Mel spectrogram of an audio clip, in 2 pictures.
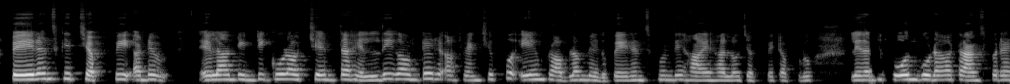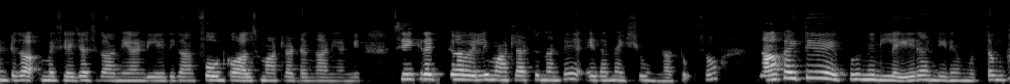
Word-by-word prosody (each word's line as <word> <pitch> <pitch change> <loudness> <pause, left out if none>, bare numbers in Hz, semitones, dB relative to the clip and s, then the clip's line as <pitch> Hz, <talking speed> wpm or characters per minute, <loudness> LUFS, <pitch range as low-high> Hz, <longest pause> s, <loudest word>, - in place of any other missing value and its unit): పేరెంట్స్‌కి 250 +4 +8
చెప్పి 200 +2 +2
అంటే 225 +2 +2 0.5
ఎలా 225 +1 +5
అంటే 225 +1 -1
ఇంటికి 205 +1 -4
కూడా 240 0 +5
వచ్చేంత 225 -2 -1 0.2
హెల్తీగా 225 +7 +1
ఉంటే, 250 +5 0 0.2
ఆ - - -7
ఫ్రెండ్షిప్ 215 +6 -5 0.2
ఏం 225 +1 +2
ప్రాబ్లమ్ 200 0 -1
లేదు. 180 -4 -3
పేరెంట్స్ 190 +1 -3
ముందే 210 +1 -4
హాయ్, 185 0 0
హలో 185 0 -2
చెప్పేటప్పుడు 180 +1 -9 0.4
లేదంటే 200 +1 0
ఫోన్ 220 +1 +7
గూడా 210 -1 +4 0.2
ట్రాన్స్పరెంట్‌గా 195 0 0 0.2
మెసేజెస్ 185 +1 -4
గానియ్యండి 175 -1 -5
ఏదిగా 175 0 -7 0.2
ఫోన్ 190 -2 +2
కాల్స్ 170 -1 0
మాట్లాడడం 175 -1 -8
గానియ్యండి. 165 0 -13 0.4
సీక్రెట్‌గా 235 -1 +2
వెళ్లి 210 +2 +1
మాట్లాడుతుందంటే 200 +2 -3 0.2
ఏదైనా 195 0 -5
ఇష్యూ 190 +2 -10
ఉన్నట్టు. 160 0 -12 0.2
సో 225 - -6 0.5
నాకైతే 285 +7 +4 0.2
ఎప్పుడు 230 +1 -4
నేను 210 -3 +1
లేరండి 190 +3 -1
నేను 180 -1 -4
మొత్తం 175 +5 -7
200 Hz, 130 wpm, -22 LUFS, 185-225 Hz, 0.5 s, పేరెంట్స్‌కి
